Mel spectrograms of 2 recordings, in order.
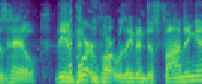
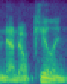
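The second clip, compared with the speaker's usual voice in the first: hushed half-whisper, very close to the ear; 6 semitones lower, 4 dB quieter than usual. Voicing a character who leans in to a player: half-whispering in someone's ear. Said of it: "Dolly whispers in your ear".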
